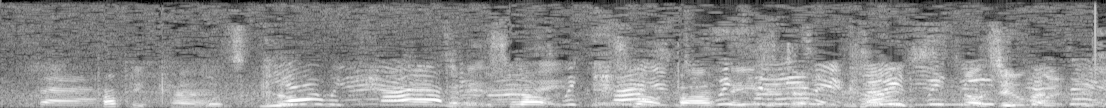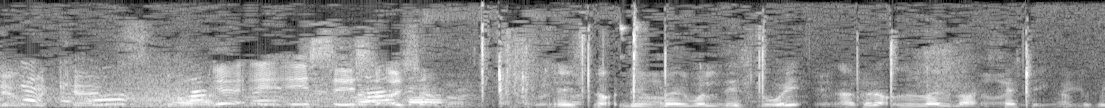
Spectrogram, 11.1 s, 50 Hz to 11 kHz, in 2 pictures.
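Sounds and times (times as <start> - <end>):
people talking: 0.2 - 11.0.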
